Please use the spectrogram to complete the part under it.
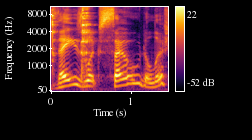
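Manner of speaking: put-on southern American accent. Sharing food, echoing another person's remark while imitating a southern accent. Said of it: "I like your southern accent there".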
